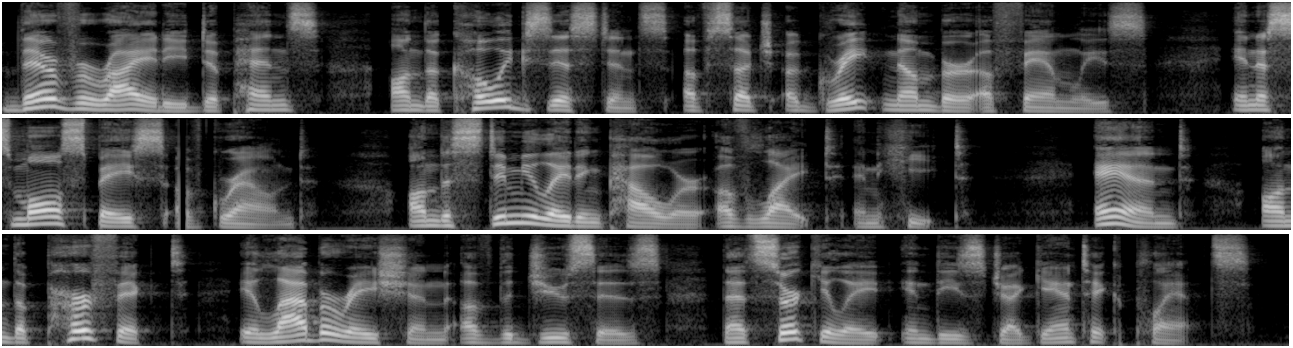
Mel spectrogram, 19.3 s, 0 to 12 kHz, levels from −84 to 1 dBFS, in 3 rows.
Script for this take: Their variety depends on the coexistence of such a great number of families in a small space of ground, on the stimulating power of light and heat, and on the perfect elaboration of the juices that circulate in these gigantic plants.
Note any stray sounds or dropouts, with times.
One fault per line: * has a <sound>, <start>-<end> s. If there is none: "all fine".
* has a dropout, 7.3-7.4 s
